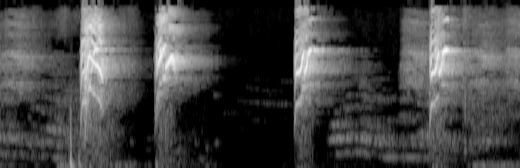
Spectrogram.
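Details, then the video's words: Pet Indian ringneck parakeet, newly acquired and said to be talking for the first time, utters four harsh, scratchy squawks in short bursts roughly a second apart, with a faint low background hum indoors. "My New Ring Neck Parrot first time Talking"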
